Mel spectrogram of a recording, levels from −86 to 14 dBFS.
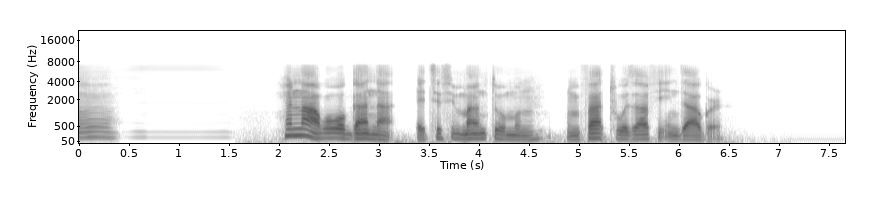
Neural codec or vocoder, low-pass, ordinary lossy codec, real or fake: codec, 16 kHz, about 1 kbps, DyCAST, with the encoder's durations; 7.2 kHz; none; fake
